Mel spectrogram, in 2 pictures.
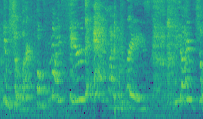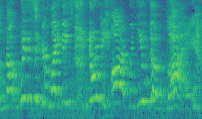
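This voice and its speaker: A man plays a cowering housemaid in an extremely high, shrill voice. She is overwrought and fearful in the style of campy stage melodrama, heard from far off in a very echoey hall with audience noise. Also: lively intonation, slow, few pauses, full character voice. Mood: defiant grief. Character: fearful, pleading, downtrodden female housemaid. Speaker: actor in a staged reading. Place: live venue with audience.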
